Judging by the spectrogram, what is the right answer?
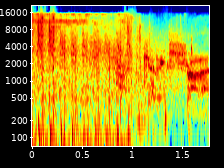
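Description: Rapid automatic gunfire from a sci-fi shooter video game, a dense continuous burst of shots filling the whole moment at steady loudness, with no clear talk over it.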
